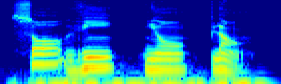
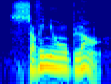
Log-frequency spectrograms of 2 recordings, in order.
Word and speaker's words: Sauvignon Blanc: in the cellar, let's first learn how to pronounce it correctly. Sauvignon Blanc. Sauvignon Blanc.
